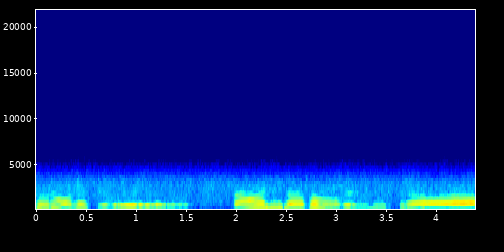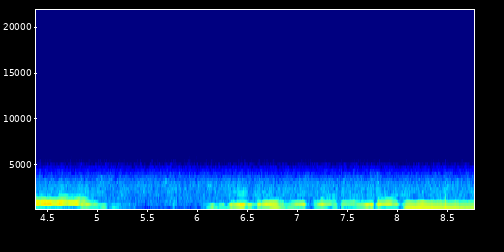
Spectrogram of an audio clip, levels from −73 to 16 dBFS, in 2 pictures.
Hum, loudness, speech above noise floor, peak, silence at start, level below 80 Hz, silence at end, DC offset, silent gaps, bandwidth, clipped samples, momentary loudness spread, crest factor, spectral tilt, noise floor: none; -21 LUFS; 22 dB; -6 dBFS; 0 s; under -90 dBFS; 0 s; under 0.1%; none; 5.8 kHz; under 0.1%; 22 LU; 16 dB; 1 dB/octave; -42 dBFS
